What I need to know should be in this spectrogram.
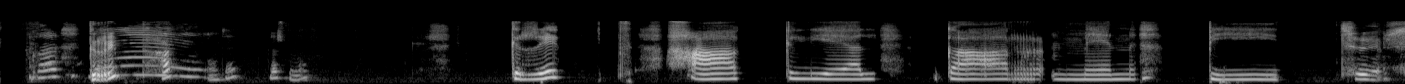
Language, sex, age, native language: Icelandic, female, 7, Icelandic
